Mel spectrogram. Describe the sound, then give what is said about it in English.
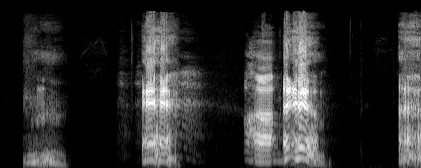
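A loud voice clears its throat in several rough, guttural bursts separated by short pauses, ending with one more hack at the close. “No, I have to clear my throat.”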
